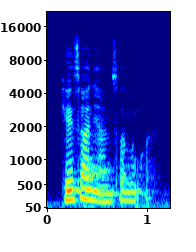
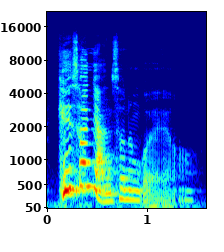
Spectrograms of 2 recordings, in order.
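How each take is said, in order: First: 계산이 안 서는 거예요 repeated much softer, dropping away; quiet echo. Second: Said in the usual way. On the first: Shown as a demonstration. Preacher echoing his point to the congregation, soft repeat. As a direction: let the repeat fall to a quiet murmur. Repeats line, then softly.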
